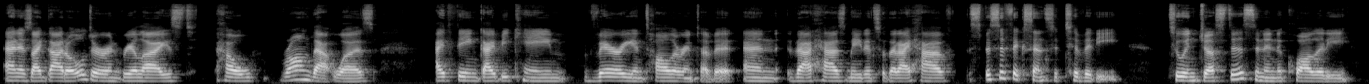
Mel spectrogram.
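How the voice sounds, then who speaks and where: A woman's voice: deep voice, a little slow. A middle-aged woman from Mexico, a podcast guest speaking earnestly about her upbringing and dropping Spanish phrases into her answers. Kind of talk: interview conversation.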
